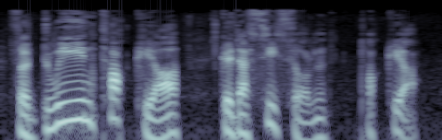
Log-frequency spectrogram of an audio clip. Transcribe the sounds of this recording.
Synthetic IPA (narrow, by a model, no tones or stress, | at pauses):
sɔdwiːntʰɔkʰjɔ | ɡ̥ədasɪsʊn | tʰɔkʰjɔ̰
